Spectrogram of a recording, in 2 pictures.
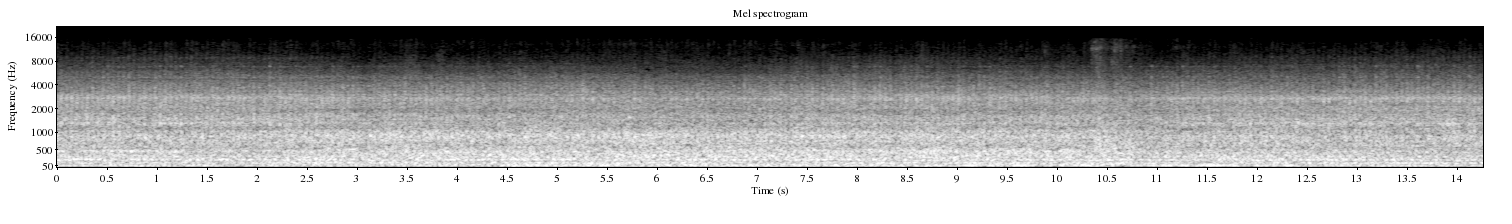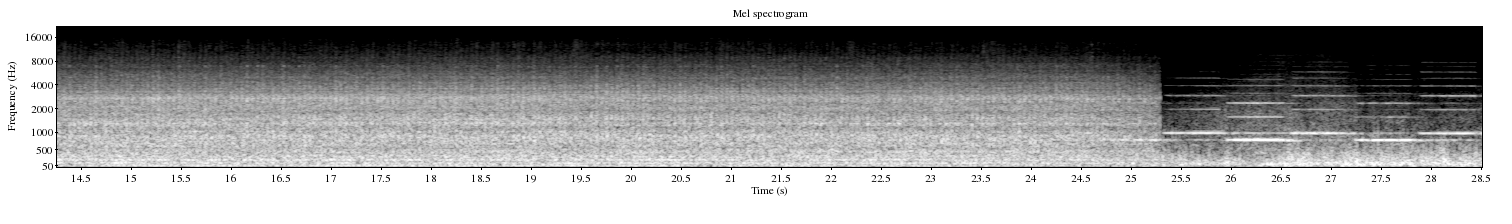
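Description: A fire engine runs amid steady street traffic noise. Near the end, it cuts to a Japanese ambulance siren: two clean tones alternating high and low, each held about half a second.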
